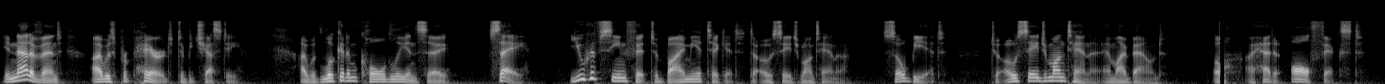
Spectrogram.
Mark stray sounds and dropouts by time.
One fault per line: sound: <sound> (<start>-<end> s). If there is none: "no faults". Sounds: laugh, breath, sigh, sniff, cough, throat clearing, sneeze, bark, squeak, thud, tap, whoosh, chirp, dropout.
sound: dropout (12.2-12.2 s)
